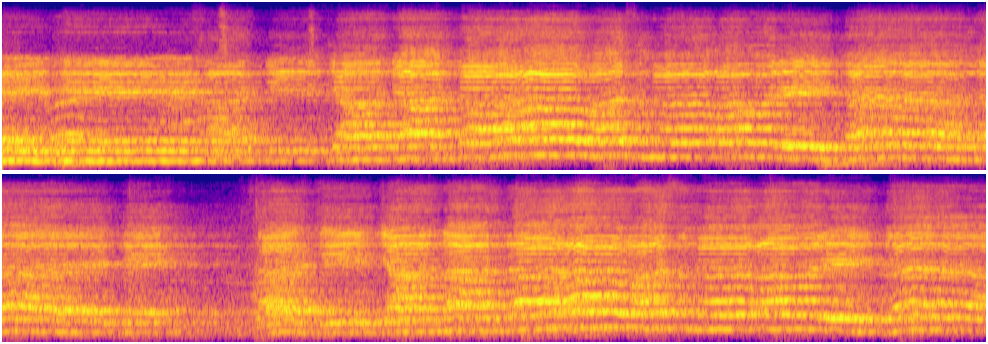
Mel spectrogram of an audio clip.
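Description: Men chanting a Pashto noha, a mourning lament, in unison through a microphone and PA, with a short break just before nine seconds in.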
